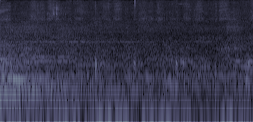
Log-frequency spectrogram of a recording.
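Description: Chalk or marker scratching across a board while notes are written in a classroom, a run of short close strokes with small pauses between them, heard without talking.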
